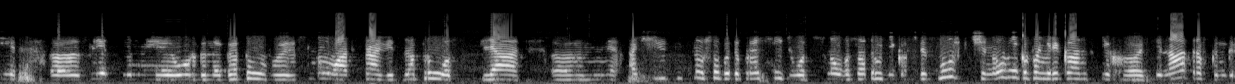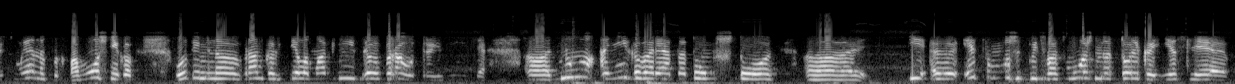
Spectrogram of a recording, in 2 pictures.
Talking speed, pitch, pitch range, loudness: 115 wpm, 265 Hz, 225-290 Hz, -13 LUFS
